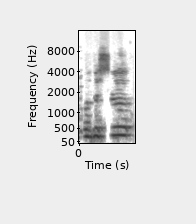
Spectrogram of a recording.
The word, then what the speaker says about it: Kudusu: Kudusu. Onu doğru mu yazmış? Telaffuz edebildim mi? Kudusu doğru yazmış.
